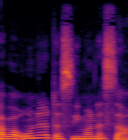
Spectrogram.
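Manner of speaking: plain reading voice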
